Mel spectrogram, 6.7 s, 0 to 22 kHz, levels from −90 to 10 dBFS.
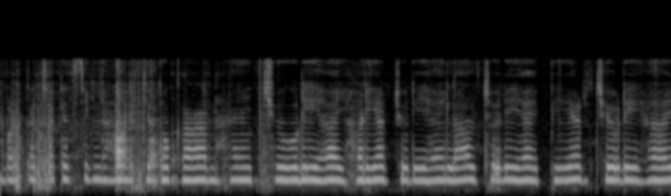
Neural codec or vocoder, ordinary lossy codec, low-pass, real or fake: codec, 16 kHz, 16 kbps, FreqCodec, smaller model; none; 7.2 kHz; fake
